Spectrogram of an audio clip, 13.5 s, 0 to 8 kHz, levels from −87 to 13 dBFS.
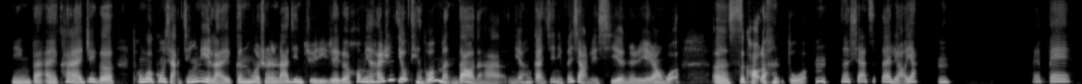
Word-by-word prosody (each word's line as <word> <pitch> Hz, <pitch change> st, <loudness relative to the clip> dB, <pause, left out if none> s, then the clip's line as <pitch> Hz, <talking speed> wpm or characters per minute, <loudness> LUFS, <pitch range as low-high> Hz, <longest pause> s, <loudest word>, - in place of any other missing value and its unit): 明 200 Hz, -2 st, 0 dB
白， 215 Hz, 0 st, 0 dB
哎， 195 Hz, 0 st, -1 dB
看 260 Hz, +5 st, 0 dB
来 210 Hz, -1 st, +3 dB
这 255 Hz, +3 st, +2 dB
个 200 Hz, -2 st, +3 dB, 0.2 s
通 265 Hz, -, +3 dB
过 260 Hz, -2 st, +6 dB
共 275 Hz, +3 st, +3 dB
享 -, -, -2 dB
经 255 Hz, +7 st, +2 dB
历 270 Hz, -6 st, +4 dB
来 175 Hz, -1 st, 0 dB
跟 215 Hz, -1 st, +1 dB
陌 220 Hz, -1 st, +3 dB
生 200 Hz, 0 st, -1 dB
人 205 Hz, -, +1 dB
拉 210 Hz, +2 st, +1 dB
近 230 Hz, -2 st, +3 dB
距 220 Hz, +1 st, -3 dB
离， 170 Hz, -3 st, -1 dB
这 210 Hz, 0 st, +2 dB
个 180 Hz, -2 st, +2 dB
后 295 Hz, -, -2 dB
面 255 Hz, -2 st, +3 dB
还 250 Hz, +2 st, +3 dB
是 380 Hz, -, +2 dB
有 -, -, +5 dB
挺 230 Hz, -, -1 dB
多 220 Hz, -, +4 dB
门 255 Hz, -, +2 dB
道 230 Hz, +1 st, +5 dB
的 175 Hz, -, -11 dB
哈， 180 Hz, -, -9 dB
也 -, -, -8 dB
很 210 Hz, 0 st, -5 dB
感 210 Hz, -4 st, -2 dB
谢 250 Hz, -, -10 dB
你 220 Hz, -6 st, -5 dB
分 260 Hz, +10 st, -1 dB
享 275 Hz, -4 st, -1 dB
这 -, -, -13 dB
些， 175 Hz, -1 st, -2 dB
那 170 Hz, -, -7 dB
也 -, -, -2 dB
让 205 Hz, 0 st, 0 dB
我， -, -, -2 dB, 0.4 s
呃， 195 Hz, -2 st, +3 dB
思 180 Hz, +8 st, 0 dB
考 -, -, +3 dB
了 -, -, +3 dB
很 205 Hz, +1 st, -3 dB
多。 170 Hz, -2 st, -3 dB
嗯， 300 Hz, -4 st, -2 dB
那 280 Hz, 0 st, -1 dB
下 275 Hz, +2 st, -3 dB
次 295 Hz, +2 st, -12 dB
再 270 Hz, -4 st, +1 dB
聊 185 Hz, -4 st, -4 dB
呀， 255 Hz, +1 st, -1 dB, 0.2 s
嗯。 245 Hz, -1 st, -2 dB, 1.0 s
拜 270 Hz, 0 st, -9 dB
拜。 285 Hz, 0 st, -3 dB
220 Hz, 285 characters per minute, -23 LUFS, 195-260 Hz, 1.0 s, 过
